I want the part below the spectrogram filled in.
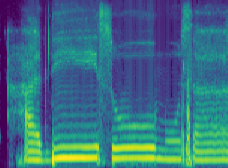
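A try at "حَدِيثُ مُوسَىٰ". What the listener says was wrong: Sunya pendek. Hadisu. Sunya ujung lidah ya. Sa. Hadisu Musa. Hadisu Musa.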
